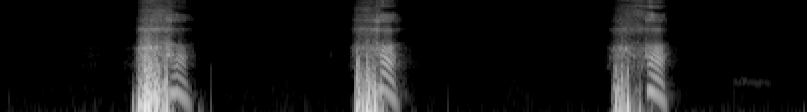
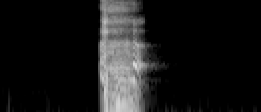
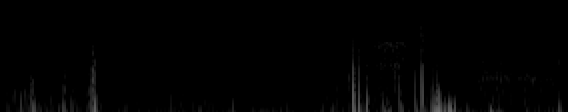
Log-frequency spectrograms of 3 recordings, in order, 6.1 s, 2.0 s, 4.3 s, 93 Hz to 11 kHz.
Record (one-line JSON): {"exhalation_length": "6.1 s", "exhalation_amplitude": 32768, "exhalation_signal_mean_std_ratio": 0.26, "cough_length": "2.0 s", "cough_amplitude": 32768, "cough_signal_mean_std_ratio": 0.31, "three_cough_length": "4.3 s", "three_cough_amplitude": 699, "three_cough_signal_mean_std_ratio": 0.4, "survey_phase": "beta (2021-08-13 to 2022-03-07)", "age": "45-64", "gender": "Female", "wearing_mask": "No", "symptom_fatigue": true, "symptom_headache": true, "smoker_status": "Never smoked", "respiratory_condition_asthma": true, "respiratory_condition_other": false, "recruitment_source": "Test and Trace", "submission_delay": "2 days", "covid_test_result": "Negative", "covid_test_method": "RT-qPCR"}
